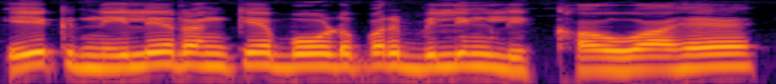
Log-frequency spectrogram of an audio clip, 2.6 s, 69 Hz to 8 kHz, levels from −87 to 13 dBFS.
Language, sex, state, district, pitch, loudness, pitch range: Hindi, male, Uttar Pradesh, Shamli, 190 Hz, -12 LUFS, 175-200 Hz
